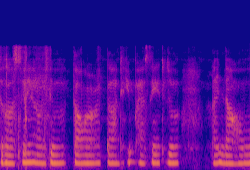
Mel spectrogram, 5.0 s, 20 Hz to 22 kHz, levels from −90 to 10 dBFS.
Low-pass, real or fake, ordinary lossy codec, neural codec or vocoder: 7.2 kHz; fake; none; codec, 24 kHz, 6 kbps, HILCodec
